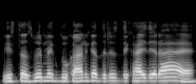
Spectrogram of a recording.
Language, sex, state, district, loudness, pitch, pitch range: Hindi, male, Jharkhand, Garhwa, -12 LUFS, 155 Hz, 150-165 Hz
